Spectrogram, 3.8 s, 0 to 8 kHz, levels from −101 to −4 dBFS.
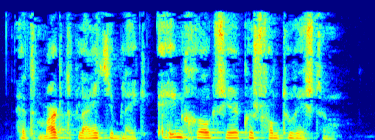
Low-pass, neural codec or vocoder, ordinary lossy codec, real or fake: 7.2 kHz; none; MP3, 48 kbps; real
